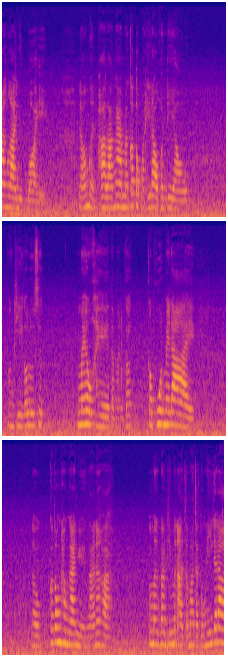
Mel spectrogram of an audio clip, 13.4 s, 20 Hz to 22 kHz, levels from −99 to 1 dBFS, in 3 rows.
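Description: No technical faults are audible.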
